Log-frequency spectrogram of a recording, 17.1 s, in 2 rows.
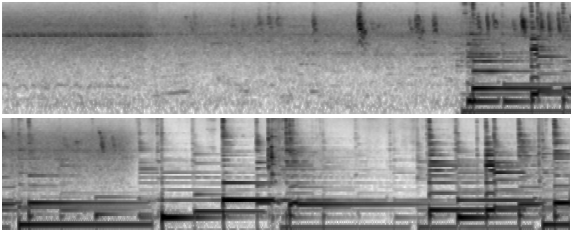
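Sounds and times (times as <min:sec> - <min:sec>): short bird chirps: 0:03.8 - 0:10.6
strummed acoustic guitar music: 0:06.8 - 0:17.0.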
